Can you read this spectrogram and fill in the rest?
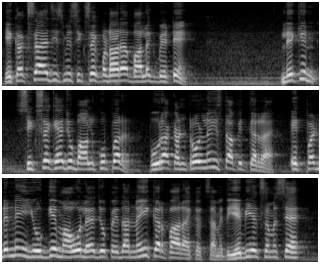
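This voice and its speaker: High-voiced Hindi exam-prep teacher. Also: male voice, moderate pace. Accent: Rajasthani Hindi. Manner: explains point by point, asks rhetorical questions.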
